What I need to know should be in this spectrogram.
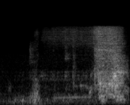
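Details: A home mechanical ventilator used by the podcaster while speaking: a soft low murmur gives way to a rising, rushing hiss of air as it delivers a breath.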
